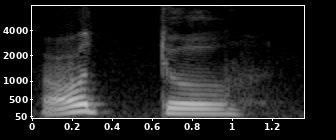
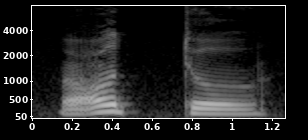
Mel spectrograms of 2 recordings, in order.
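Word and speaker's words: عُذْتُ: وقتی ادغام میکنیم به این شکل تلفظ میشه این فعل، عذتو، عذتو، یعنی کاملا حرف زال از بین می رود.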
